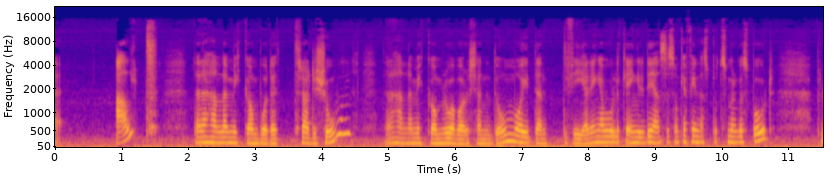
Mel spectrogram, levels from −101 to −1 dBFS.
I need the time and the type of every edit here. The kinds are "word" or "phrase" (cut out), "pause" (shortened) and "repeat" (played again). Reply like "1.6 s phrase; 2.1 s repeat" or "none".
none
